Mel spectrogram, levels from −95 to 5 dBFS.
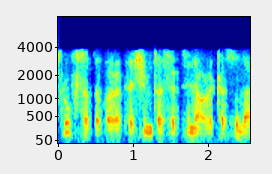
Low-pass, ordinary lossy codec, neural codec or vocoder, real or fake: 7.2 kHz; AAC, 16 kbps; none; real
